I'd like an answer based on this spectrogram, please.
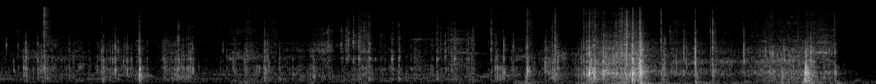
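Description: Plastic toy packaging crinkling and clicking as the figure's box is opened by hand, with a louder burst of crackling about six seconds in and a sharp snap near the end.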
